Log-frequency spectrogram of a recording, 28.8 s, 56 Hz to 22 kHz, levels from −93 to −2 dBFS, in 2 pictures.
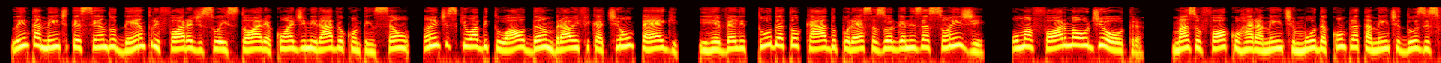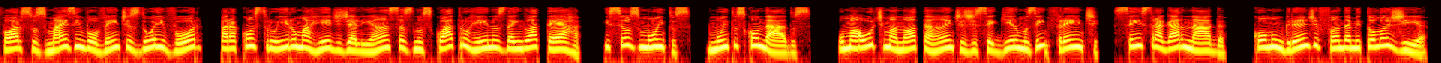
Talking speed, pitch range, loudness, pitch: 165 wpm, 210-260 Hz, -18 LUFS, 235 Hz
